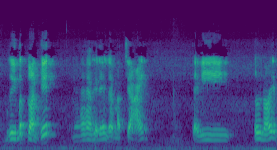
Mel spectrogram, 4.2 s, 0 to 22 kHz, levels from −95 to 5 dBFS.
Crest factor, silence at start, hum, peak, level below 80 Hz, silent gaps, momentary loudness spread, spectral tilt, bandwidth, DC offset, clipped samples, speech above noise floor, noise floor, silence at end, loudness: 22 dB; 0.1 s; none; -10 dBFS; -66 dBFS; none; 13 LU; 0 dB/octave; 11.5 kHz; under 0.1%; under 0.1%; 28 dB; -59 dBFS; 0 s; -29 LUFS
